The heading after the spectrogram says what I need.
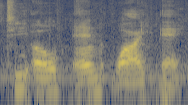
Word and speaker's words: Tanya: Tanya is Tony-A. Tanya. And no, you do not pronounce it Tanya. It is Tanya. Tony-A.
